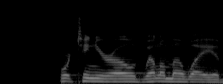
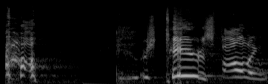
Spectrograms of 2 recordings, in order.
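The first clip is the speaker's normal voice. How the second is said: mock tearful; 11 dB louder, slower than usual. Mock crying over turtles.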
